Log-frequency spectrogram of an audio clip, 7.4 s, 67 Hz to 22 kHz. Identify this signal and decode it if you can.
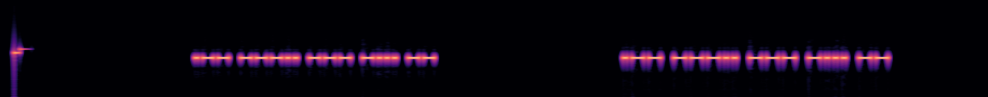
Morse code, heard as a keyed tone, about 37 wpm, 700 Hz. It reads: W8OBM W8OBM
